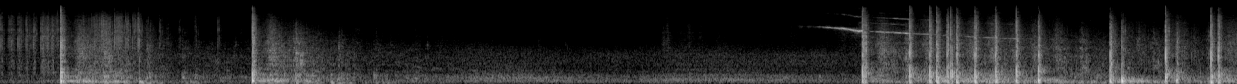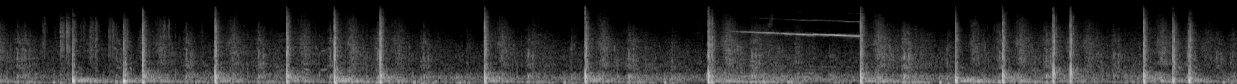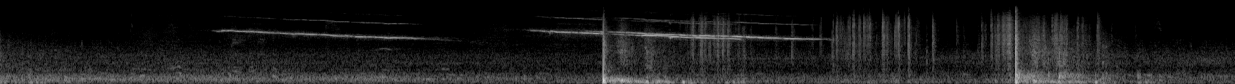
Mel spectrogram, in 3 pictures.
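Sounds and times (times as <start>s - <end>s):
firework whistles gliding down: 0.0s - 4.1s, 6.6s - 14.9s, 19.4s - 24.7s, 26.2s - 36.0s
firework crackling: 0.0s - 4.3s, 7.9s - 36.6s
firework bangs: 0.0s - 4.4s, 8.0s - 36.6s.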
